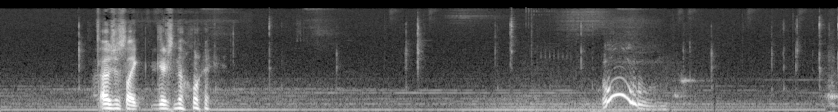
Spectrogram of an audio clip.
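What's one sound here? Soft interface clicks and whooshes sound as menus change.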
